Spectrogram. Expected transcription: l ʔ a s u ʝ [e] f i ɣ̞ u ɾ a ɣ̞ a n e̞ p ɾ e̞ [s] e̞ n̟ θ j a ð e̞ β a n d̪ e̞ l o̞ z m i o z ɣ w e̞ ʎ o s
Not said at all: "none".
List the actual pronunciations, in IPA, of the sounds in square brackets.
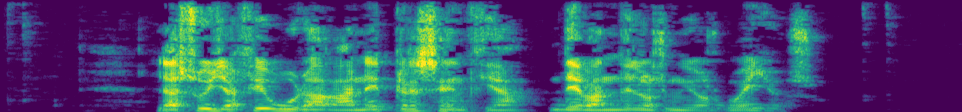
a, s

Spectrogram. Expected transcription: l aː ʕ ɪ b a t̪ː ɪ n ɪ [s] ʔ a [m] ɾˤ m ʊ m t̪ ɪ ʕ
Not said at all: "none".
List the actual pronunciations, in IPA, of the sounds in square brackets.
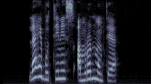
s, m

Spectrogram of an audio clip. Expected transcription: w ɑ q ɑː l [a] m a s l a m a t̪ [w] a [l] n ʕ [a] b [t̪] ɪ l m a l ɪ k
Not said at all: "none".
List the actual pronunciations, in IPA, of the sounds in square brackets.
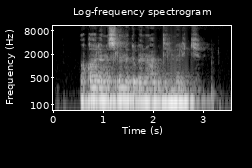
a, b, none, a, d̪

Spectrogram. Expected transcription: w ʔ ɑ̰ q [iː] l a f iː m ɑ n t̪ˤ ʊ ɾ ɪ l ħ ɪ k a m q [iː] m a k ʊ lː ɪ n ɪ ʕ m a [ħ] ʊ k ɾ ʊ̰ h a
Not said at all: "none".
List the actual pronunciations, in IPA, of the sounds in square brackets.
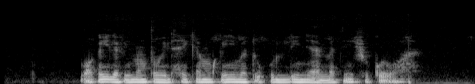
iː, iː, ʃ

